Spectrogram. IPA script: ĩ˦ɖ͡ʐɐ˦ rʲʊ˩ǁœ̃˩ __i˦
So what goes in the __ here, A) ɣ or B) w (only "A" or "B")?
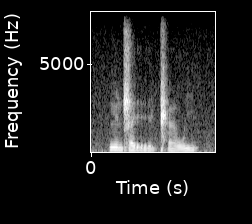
B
